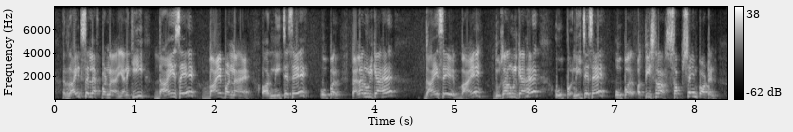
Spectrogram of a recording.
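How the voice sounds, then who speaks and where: A man gives exam students a motivational study talk, posing rhetorical questions he answers himself and coaxing listeners to take part and comment. His voice is high and slightly rough.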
